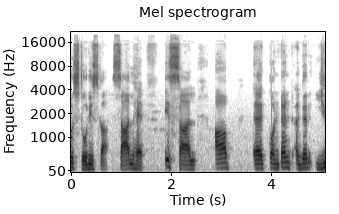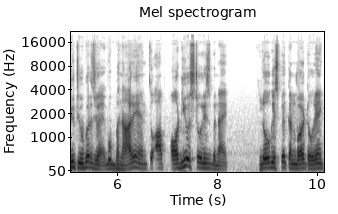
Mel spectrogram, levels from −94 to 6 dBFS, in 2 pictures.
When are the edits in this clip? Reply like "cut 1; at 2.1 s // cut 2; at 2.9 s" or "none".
none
